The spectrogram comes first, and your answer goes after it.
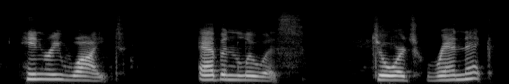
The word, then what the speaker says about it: Rennick: wilson edward griffin henry white evan lewis george rennick r e n r-e-n-n-i-c-k samuel young thomas farrell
